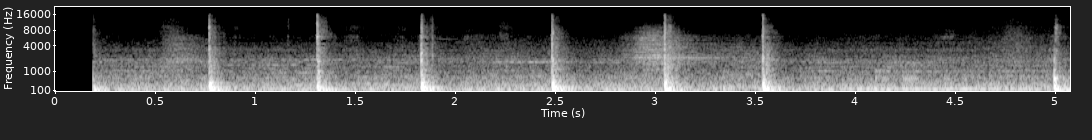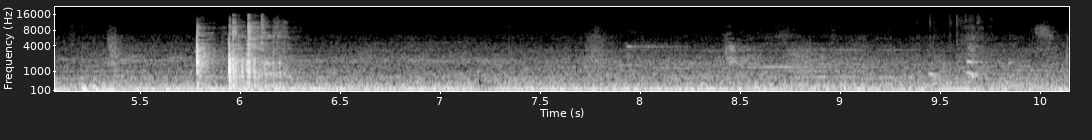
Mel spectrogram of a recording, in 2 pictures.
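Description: Rubber mallet striking a cheese knife set on a whole Parmigiano Reggiano wheel: six sharp knocks about half a second apart, then a few more a little later.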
